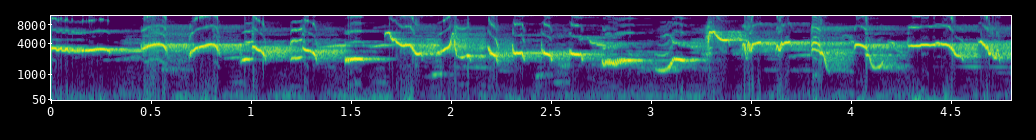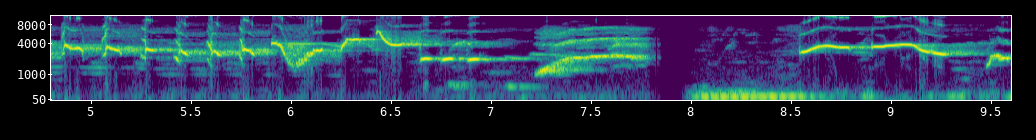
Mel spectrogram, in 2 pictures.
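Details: Oriental magpie-robin singing, played as a lure to get other magpie-robins singing; rich run of whistles, buzzy slurs and quick imitative twitters, a brief gap near the end, then a low rumble and clear rising whistles.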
